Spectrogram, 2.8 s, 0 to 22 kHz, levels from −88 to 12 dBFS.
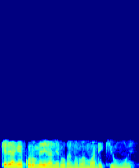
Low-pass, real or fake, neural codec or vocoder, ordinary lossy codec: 3.6 kHz; fake; vocoder, 44.1 kHz, 128 mel bands, Pupu-Vocoder; MP3, 16 kbps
